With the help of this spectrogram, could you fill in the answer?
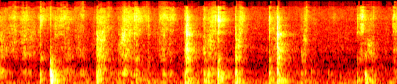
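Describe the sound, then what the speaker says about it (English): A spoon stirring egg into a salmon patty mix in a bowl, soft irregular scrapes and taps in quick succession, close and quiet. "Now I'm going to take me an egg and break in there. Stir that up good."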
